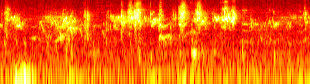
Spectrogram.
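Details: Soft, quiet budgie chatter of high squeaky chirps and little trills, sung in a happy mood.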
